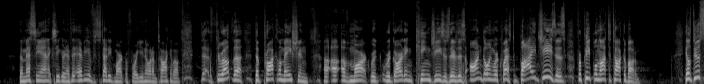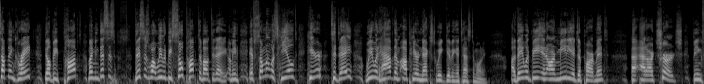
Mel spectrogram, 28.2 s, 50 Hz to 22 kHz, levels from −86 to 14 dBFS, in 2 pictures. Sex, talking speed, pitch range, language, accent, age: male, 185 wpm, 185-260 Hz, English, American, 40-59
